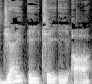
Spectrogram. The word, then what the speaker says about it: jeter: all of this business, jeter is a really, really, really, really commonly mispronounced verb in French. Because it is J-E-T-E-R, so jeter, like I, je, jeter. But when you conjugate it and go into the short form, you say jette, je jette.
